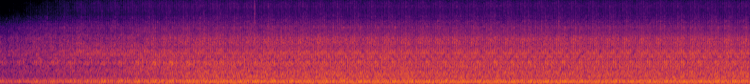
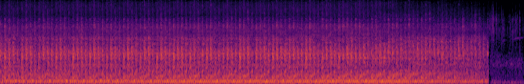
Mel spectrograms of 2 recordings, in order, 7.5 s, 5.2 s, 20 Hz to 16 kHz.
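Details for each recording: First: 2004 GMC Sierra 3500, LLY Duramax V8 diesel, after a new injector connector pigtail was fitted for limp mode codes P0202/P0207: steady, even diesel idle clatter with no stumble, surge or hunting; no limp mode. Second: 2004 GMC Sierra 3500 LLY Duramax V8 before repair: the cylinder 7 injector harness is shaken until it loses contact, dropping the truck into limp mode. A rough idle with an uneven knock about three a second, then shutoff. Injector circuit fault.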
